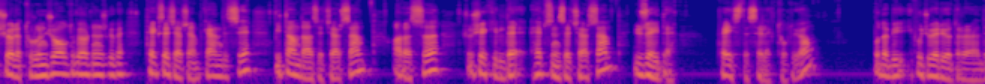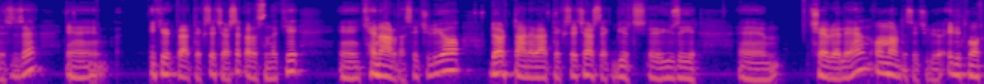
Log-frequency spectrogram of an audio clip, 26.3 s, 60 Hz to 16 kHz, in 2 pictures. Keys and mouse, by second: 0.5 middle click, 3.8 shift+click, 7.5 shift+click, 8.4 middle click, 11.4 middle click, 12.2 shift+middle click, 13.4 click, 19.7 shift+click, 20.7 shift+click, 23.1-24.6 middle drag, 26.1 Tab.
